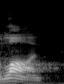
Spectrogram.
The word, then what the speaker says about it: Lon: Most of you don't know me, but my name is Lon. And I always tell people, remember my name is like a lawnmower. You know, lawnmower is spelled L-A-W, right? N.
